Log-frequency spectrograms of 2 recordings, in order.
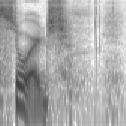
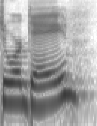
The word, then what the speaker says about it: storge: them when they need you then we have storage technically it's pronounced storge but I'm going to pronounce it storage is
